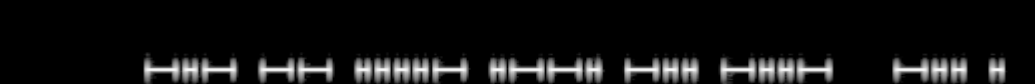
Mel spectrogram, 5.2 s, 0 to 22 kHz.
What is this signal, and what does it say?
Morse code, heard as a keyed tone, about 25 wpm, 700 Hz. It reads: KM4PDX DE
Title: USA Callsign DE Callsign - 6 Characters - 25wpm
